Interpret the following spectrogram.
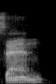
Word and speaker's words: Seine: It's pronounced Seine.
